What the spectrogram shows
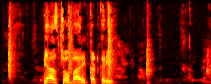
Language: Indus Kohistani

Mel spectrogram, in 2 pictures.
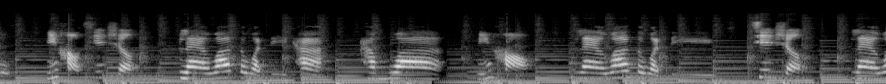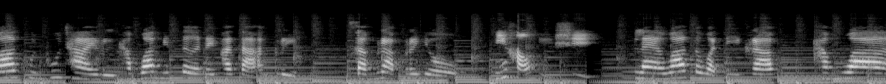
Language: Thai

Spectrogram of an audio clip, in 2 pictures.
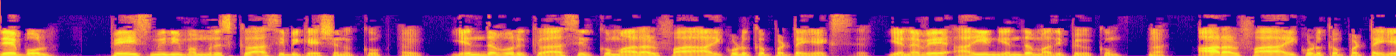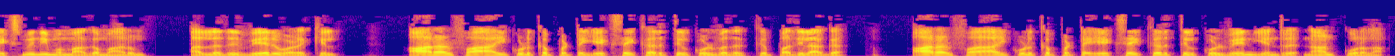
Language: Tamil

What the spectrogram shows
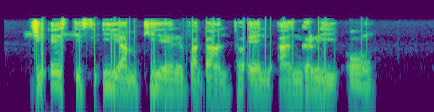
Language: Esperanto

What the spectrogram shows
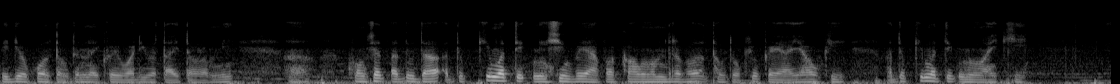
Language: Manipuri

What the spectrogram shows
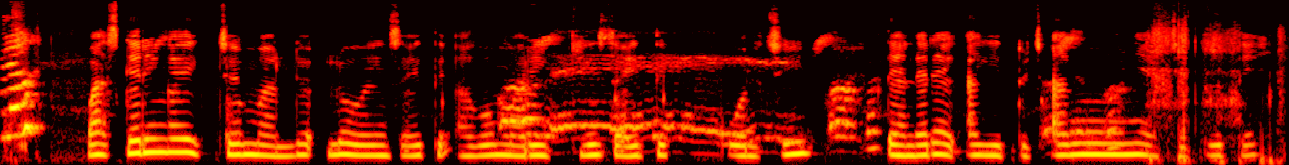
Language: Kalenjin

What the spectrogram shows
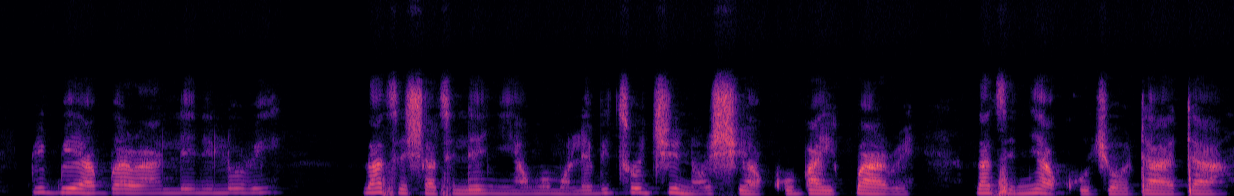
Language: Yoruba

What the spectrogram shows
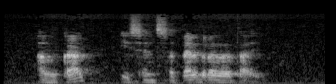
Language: Catalan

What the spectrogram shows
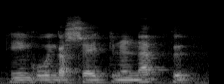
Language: Finnish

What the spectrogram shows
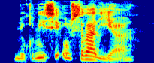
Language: Kabyle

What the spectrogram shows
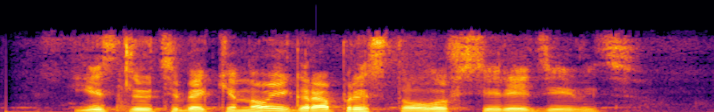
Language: Russian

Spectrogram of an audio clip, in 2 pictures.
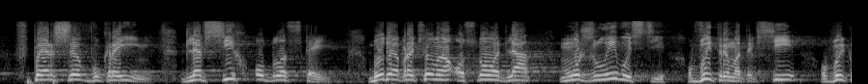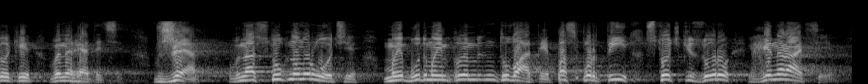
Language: Ukrainian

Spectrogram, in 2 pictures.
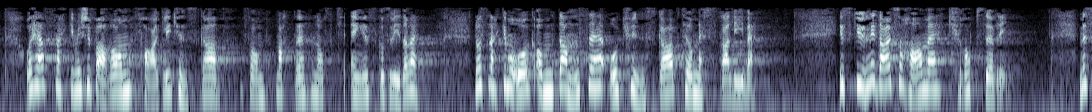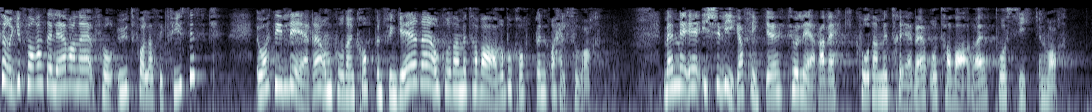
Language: Norwegian Bokmål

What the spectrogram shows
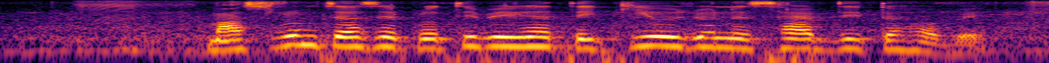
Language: Bangla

